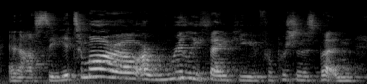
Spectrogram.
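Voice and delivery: ordinary talk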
